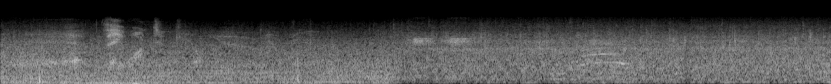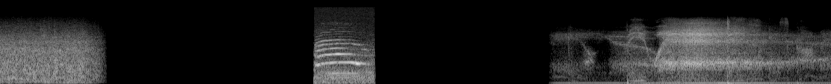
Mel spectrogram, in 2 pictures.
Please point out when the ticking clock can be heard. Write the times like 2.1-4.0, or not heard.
not heard.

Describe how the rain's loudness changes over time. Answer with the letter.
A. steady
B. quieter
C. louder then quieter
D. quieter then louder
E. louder
A.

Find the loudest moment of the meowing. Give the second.
12 s.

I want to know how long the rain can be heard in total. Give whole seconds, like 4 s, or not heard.
9 s.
